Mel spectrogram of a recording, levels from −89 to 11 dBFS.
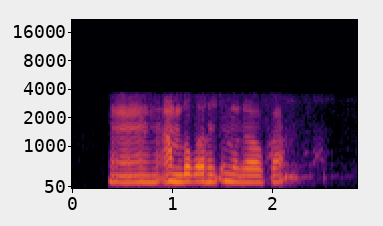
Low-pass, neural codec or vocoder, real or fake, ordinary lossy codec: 3.6 kHz; none; real; none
